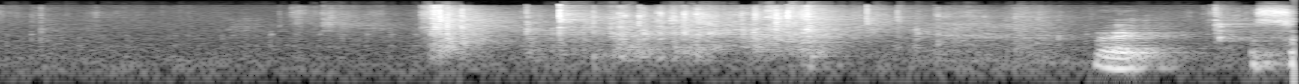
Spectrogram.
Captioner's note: second onion skin ripping off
